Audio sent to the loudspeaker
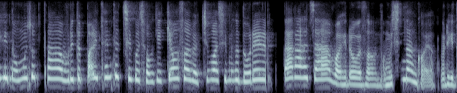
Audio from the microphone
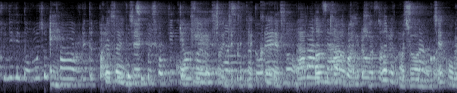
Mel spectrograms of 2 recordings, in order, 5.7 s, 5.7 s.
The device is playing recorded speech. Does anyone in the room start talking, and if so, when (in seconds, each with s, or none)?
0.6 s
